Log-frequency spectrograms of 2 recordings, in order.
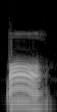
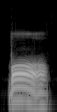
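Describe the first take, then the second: No difference in how they are said.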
